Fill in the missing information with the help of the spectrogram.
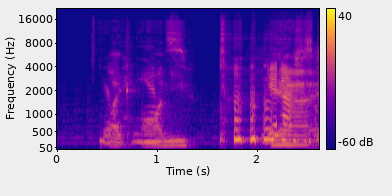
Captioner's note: laughs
